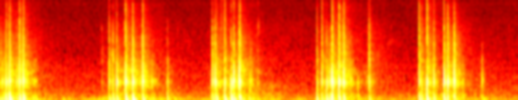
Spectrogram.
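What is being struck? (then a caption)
Cardboard tube. Long white nails scratch and tap a beige kraft cardboard tube. Five short bursts of quick, dry taps come about a second and a half apart, each with a dull, hollow low thump and a brief scratchy click. The sound is quiet and dies away almost at once.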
